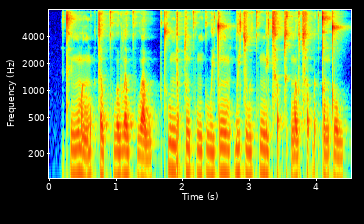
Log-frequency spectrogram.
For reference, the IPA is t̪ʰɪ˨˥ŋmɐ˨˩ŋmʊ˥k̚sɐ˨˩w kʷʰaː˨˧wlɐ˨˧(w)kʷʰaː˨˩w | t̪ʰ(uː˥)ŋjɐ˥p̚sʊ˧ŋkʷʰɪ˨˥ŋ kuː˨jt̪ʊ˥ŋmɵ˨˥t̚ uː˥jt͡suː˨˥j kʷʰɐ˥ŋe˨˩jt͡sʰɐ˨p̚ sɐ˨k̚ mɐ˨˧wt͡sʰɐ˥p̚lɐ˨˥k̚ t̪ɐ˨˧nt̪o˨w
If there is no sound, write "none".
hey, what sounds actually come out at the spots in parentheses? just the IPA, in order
w, uː˥

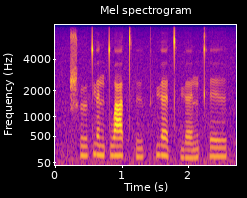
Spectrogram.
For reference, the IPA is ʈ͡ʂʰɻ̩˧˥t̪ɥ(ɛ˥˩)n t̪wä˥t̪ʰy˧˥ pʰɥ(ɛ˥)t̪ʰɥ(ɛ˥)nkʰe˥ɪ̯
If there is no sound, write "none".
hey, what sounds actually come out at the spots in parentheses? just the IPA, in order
ɛ˧, ɛ˥˩, ɛ˧˥

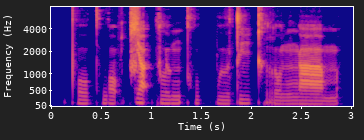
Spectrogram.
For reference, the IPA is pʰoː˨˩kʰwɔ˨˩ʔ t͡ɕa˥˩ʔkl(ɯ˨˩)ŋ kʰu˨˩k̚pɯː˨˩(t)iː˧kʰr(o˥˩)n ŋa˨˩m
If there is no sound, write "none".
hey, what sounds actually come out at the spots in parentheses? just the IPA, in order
ɯ˩˦, t, o˩˦

